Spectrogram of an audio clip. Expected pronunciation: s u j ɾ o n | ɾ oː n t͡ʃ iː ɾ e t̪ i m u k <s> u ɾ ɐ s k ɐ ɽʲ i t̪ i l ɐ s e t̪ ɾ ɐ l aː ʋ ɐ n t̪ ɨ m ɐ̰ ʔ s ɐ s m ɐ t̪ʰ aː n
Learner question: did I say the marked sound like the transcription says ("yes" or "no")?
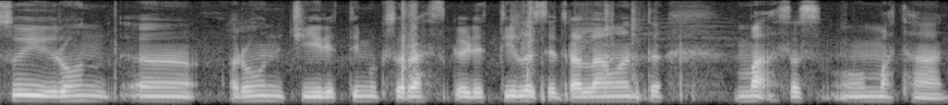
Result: yes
